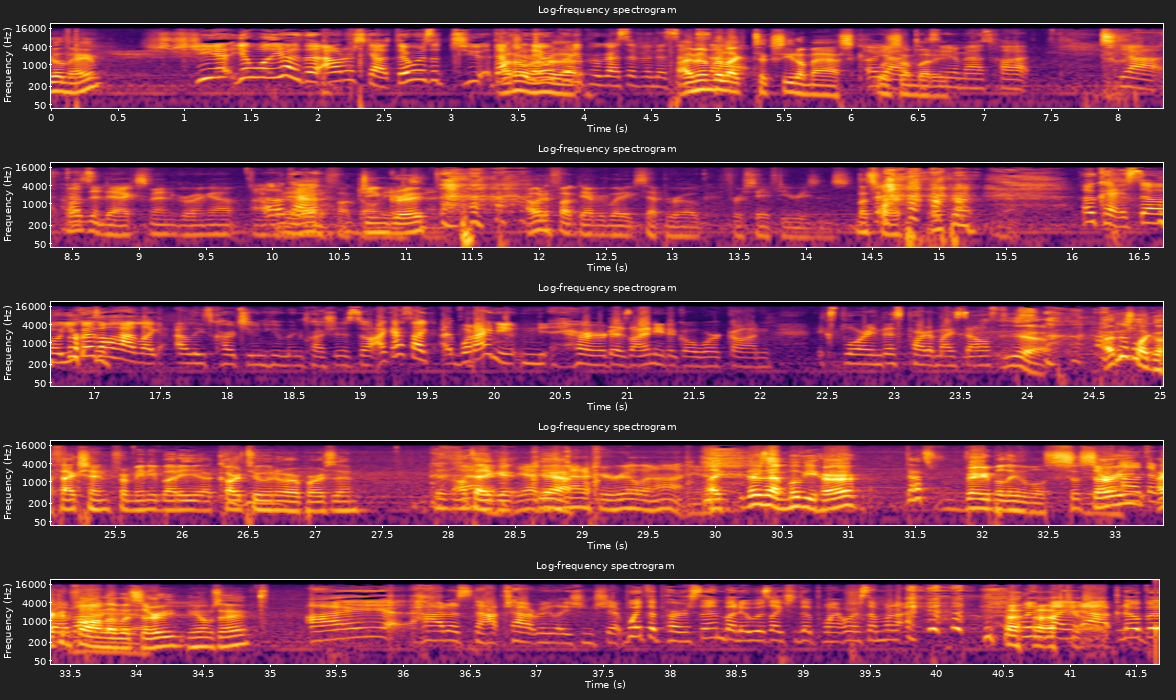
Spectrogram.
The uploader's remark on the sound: Live from NACA St. Paul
